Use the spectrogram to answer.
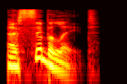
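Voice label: "assibilate", British English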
